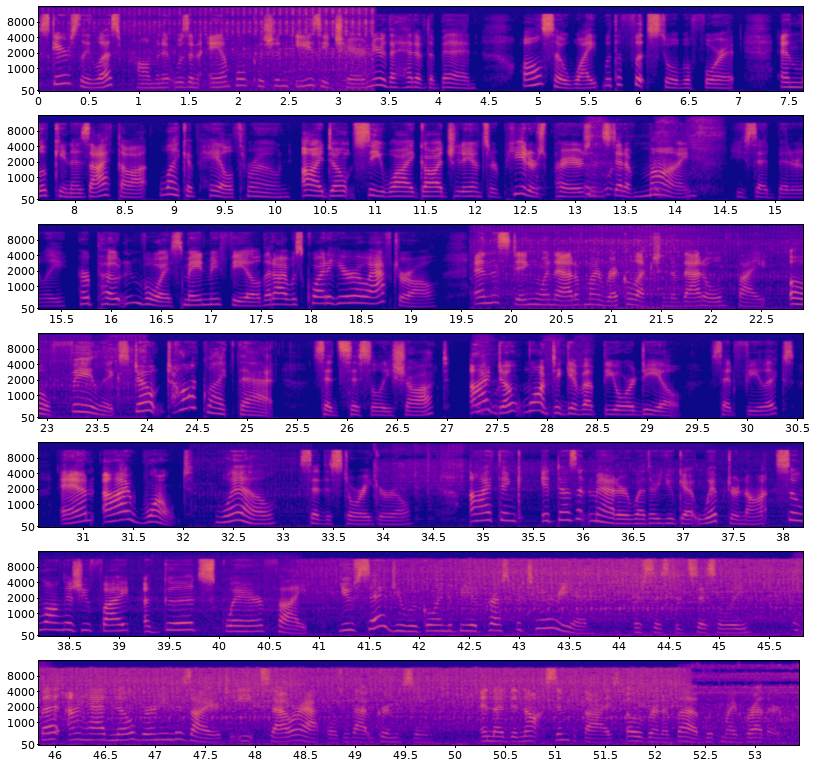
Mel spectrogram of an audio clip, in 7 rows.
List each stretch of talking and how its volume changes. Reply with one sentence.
The talking can be heard from 0.0 to 53.3 s, at a steady volume.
